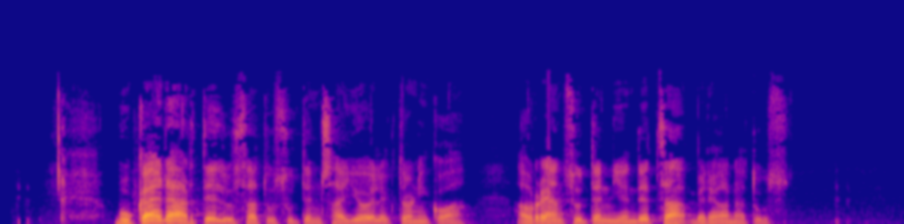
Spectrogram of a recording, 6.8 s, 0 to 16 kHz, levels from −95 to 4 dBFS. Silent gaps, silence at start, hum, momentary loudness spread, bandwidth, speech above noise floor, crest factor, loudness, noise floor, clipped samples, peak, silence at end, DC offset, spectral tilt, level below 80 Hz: none; 0.45 s; none; 22 LU; 10.5 kHz; 46 dB; 26 dB; -28 LUFS; -74 dBFS; under 0.1%; -4 dBFS; 0.9 s; under 0.1%; -5.5 dB/octave; -70 dBFS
